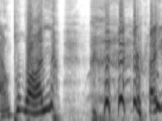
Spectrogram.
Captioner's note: laughs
